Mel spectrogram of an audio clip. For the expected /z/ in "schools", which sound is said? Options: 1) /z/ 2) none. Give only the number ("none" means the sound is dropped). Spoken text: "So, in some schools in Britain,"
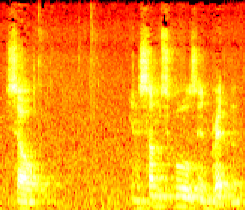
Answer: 1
